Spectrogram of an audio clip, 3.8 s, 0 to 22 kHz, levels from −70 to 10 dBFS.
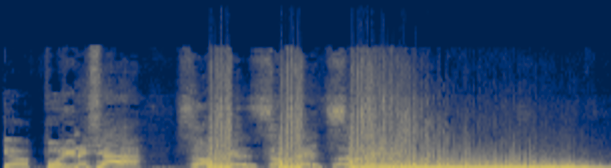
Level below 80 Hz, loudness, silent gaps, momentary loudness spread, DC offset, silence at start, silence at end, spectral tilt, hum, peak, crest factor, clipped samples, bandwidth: -8 dBFS; -8 LUFS; none; 8 LU; under 0.1%; 0 s; 0 s; -5.5 dB/octave; none; 0 dBFS; 6 dB; 0.7%; 16 kHz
